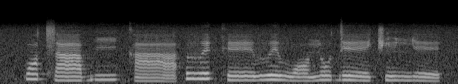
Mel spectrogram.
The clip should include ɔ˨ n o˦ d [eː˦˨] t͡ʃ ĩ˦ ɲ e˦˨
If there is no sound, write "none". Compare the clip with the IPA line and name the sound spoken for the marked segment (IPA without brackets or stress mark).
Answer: eː˦˨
